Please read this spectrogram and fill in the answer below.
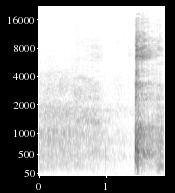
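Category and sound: human body sound, cough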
